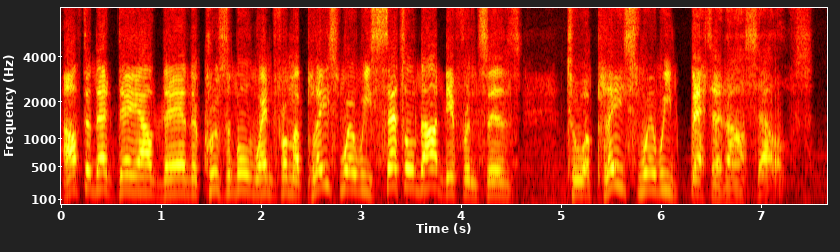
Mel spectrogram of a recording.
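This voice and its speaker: A proud warlord who runs a combat arena in a video game. His voice is raised high and cuts sharply, every phrase emphatic and grandiose. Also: expressive, normal speed, pushed and bright, full character voice. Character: booming, proud male warlord arena master.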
